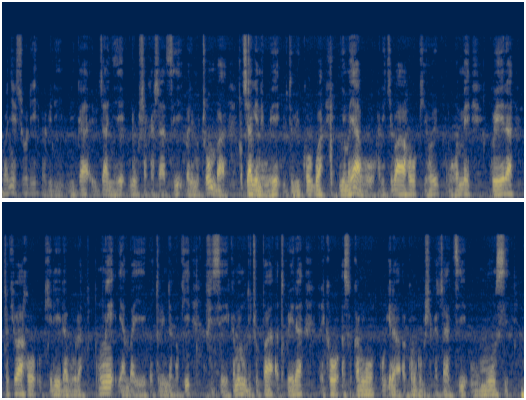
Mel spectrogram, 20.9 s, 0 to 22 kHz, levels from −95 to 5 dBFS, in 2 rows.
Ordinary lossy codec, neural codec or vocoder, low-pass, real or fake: MP3, 64 kbps; none; 10.8 kHz; real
